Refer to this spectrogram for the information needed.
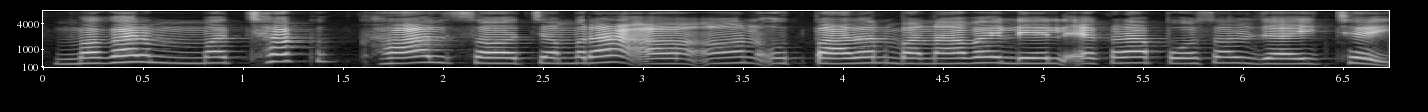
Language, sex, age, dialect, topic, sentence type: Maithili, female, 36-40, Eastern / Thethi, agriculture, statement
